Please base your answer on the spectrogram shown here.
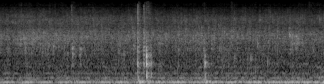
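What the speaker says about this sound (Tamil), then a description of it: "பொரிச்சு எடுத்த அதே எண்ணெயில் பச்சை மிளகாவை போடணும்" Green chillies frying in oil left over from frying prawns give a steady, close sizzle with a faint low hum underneath and a couple of brief stirring clicks.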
